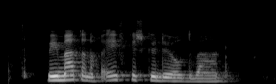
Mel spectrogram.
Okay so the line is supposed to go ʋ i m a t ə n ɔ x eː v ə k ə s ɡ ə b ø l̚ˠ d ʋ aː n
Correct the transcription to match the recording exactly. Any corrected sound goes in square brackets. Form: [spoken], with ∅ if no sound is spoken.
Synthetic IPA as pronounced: ʋ i m a t ə n ɔ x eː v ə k ə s ɡ ə [d] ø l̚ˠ d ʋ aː n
